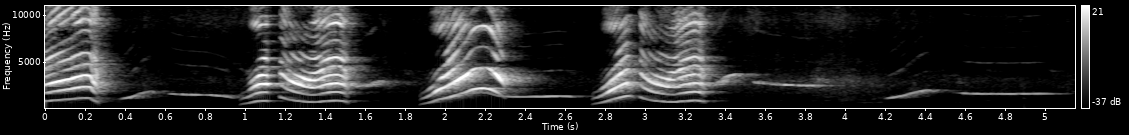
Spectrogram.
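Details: Talking pet ring-necked parrot repeating "mummy": four loud, bright, arched harmonic syllables about once a second, followed by softer flat whistled notes in a quiet room.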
